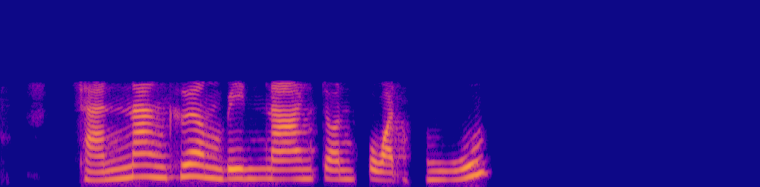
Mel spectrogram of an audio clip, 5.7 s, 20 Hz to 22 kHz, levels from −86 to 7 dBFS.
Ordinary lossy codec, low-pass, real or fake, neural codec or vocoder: none; 3.6 kHz; fake; codec, 16 kHz, 2 kbps, X-Codec, WavLM features, trained on Multilingual LibriSpeech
